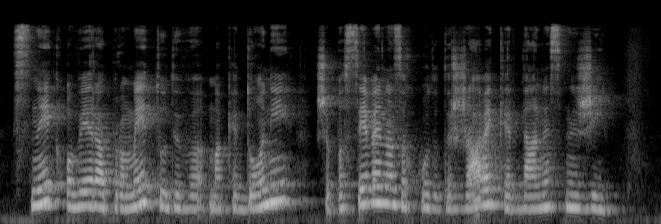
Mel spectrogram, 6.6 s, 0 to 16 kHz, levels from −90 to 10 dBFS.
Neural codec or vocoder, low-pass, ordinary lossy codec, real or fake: none; 10.8 kHz; none; real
